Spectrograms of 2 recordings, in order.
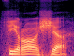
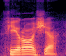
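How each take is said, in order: No difference in how they are said.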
